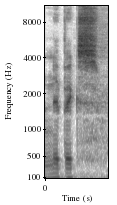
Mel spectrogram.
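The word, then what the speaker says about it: Knipex: tools I have are nippi and yes I do say it that way I don't feel like there should be an extra syllable for just a Kay um love these love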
